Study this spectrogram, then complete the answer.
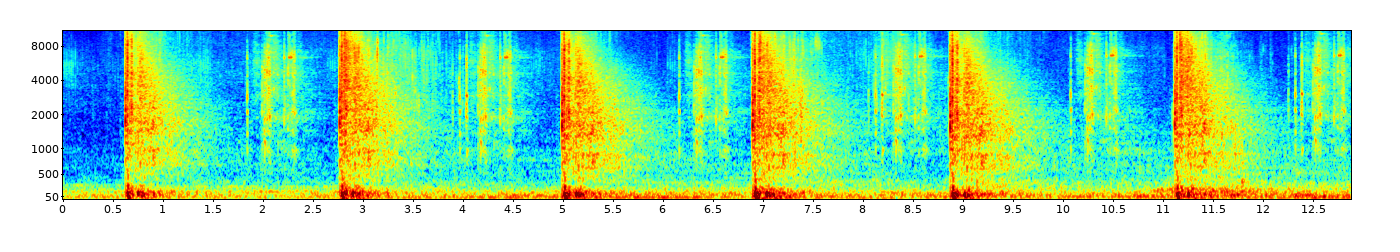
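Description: A rifle fires loud shots that echo off rock walls.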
